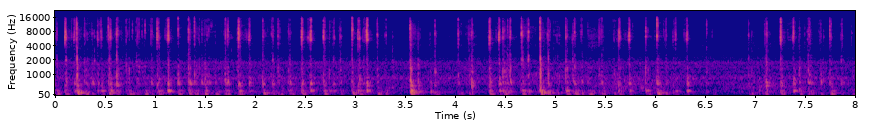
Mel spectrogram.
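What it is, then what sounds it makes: Plastic laptop keyboard. Both hands type rapidly with their fingertips on the black plastic chiclet keys of an Acer Chromebook C20 (2014) laptop keyboard. The result is a dense, steady stream of short, bright plastic key taps with occasional louder strikes and very little ring.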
